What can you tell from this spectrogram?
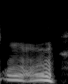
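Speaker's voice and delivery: soft, high imitated whimper; small whimpering "mm". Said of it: "he just whimpers again".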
